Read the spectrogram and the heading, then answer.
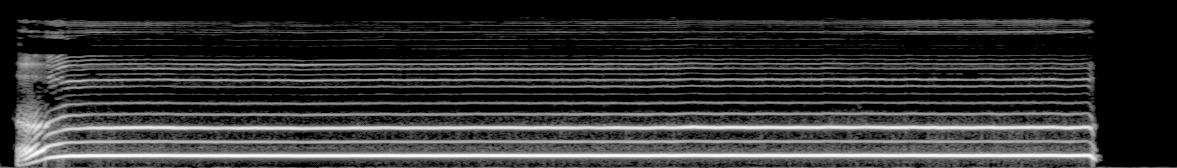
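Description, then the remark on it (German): A horn sounds again over a camp, louder and longer than before: one long, steady, low note for about ten seconds, loud and unwavering with a rich buzzing tone, then cuts off abruptly into silence. “Doch sobald dies geschehen war, ertönte es erneut, lauter jetzt und länger.”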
